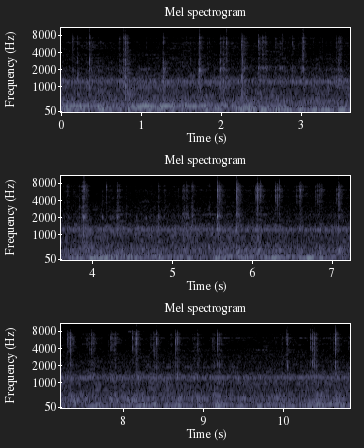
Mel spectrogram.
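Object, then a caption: Bar of soap. Fingernails scratch and tap the scraped surface of a solid green Lux soap bar held in the palm. Quick, dry, clock-like ticks with bright edges repeat throughout over a low, steady hum and a faint constant midrange tone. Each tap dies away almost at once.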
